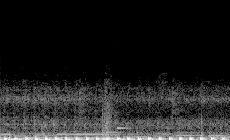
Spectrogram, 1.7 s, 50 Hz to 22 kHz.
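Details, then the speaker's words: Kawasaki Ninja 250 SL Mono (KLX 250 engine) after repairing engine head damage blamed on low oil: crisp, regular single-cylinder pops about eleven per second, no ticking or rattle; runs smooth and healthy. "jadi ini suarane bisa dibandingkan sama yang kemarin Mas belukar Alhamdulillah suaranya halus enggak ada trouble"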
